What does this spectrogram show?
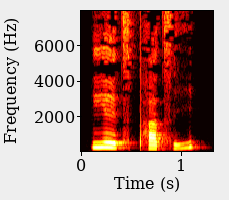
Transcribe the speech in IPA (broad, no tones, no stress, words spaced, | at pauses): jet͡spʰat͡sɾi̤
